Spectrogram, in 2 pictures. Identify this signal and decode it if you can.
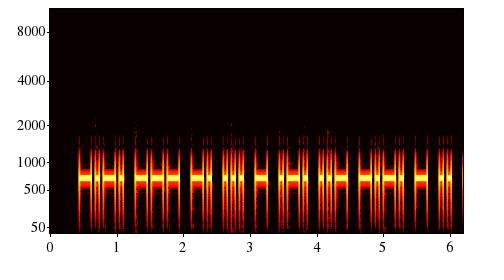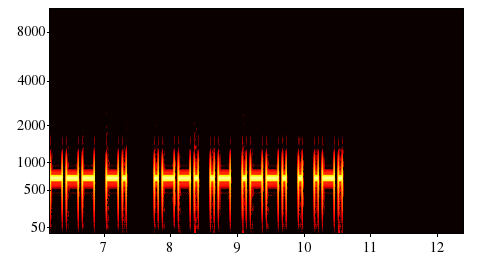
Morse code, heard as a keyed tone, about 20 wpm, 690 Hz. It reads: CONSTRUCTION PAPER
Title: Difficult Words - Speed-Racing with Hints - 20wpm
